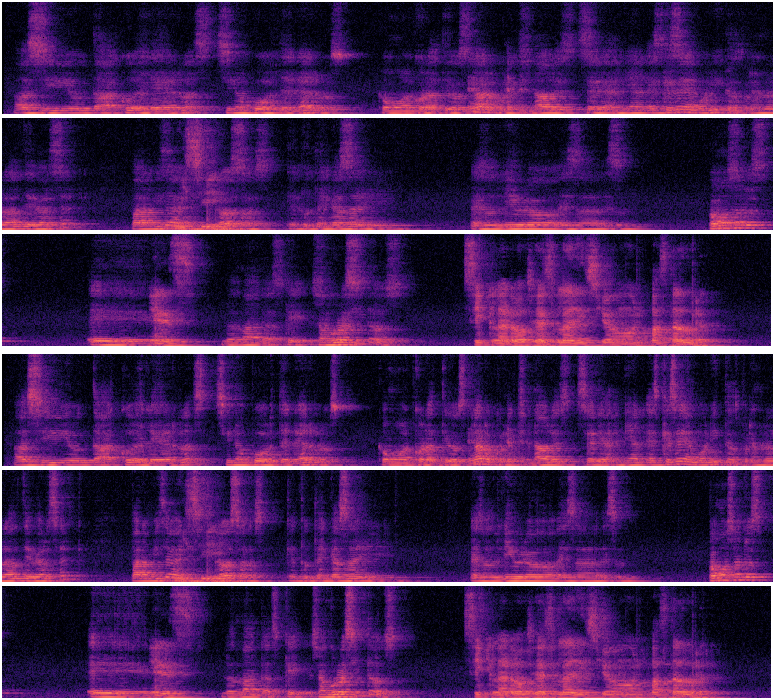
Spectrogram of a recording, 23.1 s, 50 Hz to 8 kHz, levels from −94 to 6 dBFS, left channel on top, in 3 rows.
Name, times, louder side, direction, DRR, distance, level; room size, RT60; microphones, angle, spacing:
voice 1, 0.1-3.4 3.8-8.4 9.0-10.3 10.6-11.7 12.4-14.1 14.8-15.3 16.3-16.9 17.6-19.3, equal, 60° right, 1 dB, 5.4 m, -28 dB
voice 2, 9.4-10.0 16.9-17.3 20.0-22.5, left 1 dB, 15° left, 0 dB, 4.5 m, -27 dB
27.5 x 13.0 x 3.8 m, 0.68 s
head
